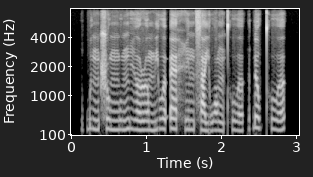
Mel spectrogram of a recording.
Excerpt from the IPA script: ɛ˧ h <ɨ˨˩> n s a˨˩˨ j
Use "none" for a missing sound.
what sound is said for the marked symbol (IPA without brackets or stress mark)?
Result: i˨˩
